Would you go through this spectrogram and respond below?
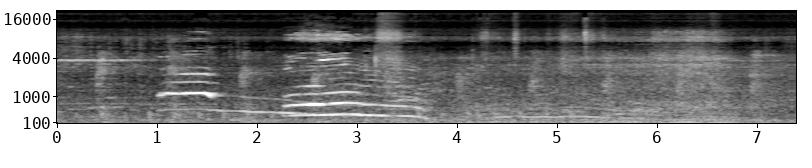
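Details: Orange and white cat letting out a couple of long, sliding meows that fall in pitch, over a steady background hum.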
